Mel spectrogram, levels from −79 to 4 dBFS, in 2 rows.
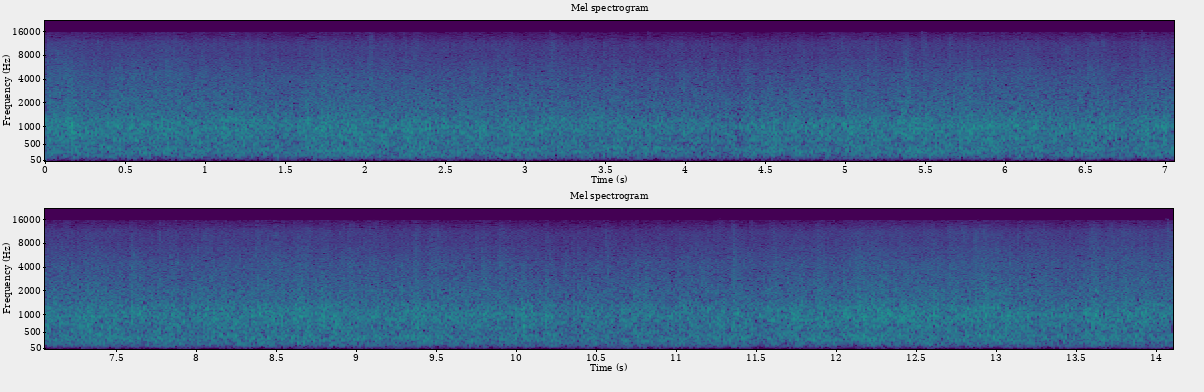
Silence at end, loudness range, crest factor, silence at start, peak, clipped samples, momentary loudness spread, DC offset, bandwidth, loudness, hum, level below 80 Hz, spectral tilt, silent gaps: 0 s; 1 LU; 16 dB; 0 s; -18 dBFS; under 0.1%; 2 LU; under 0.1%; 16 kHz; -32 LUFS; none; -74 dBFS; -1.5 dB/octave; none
